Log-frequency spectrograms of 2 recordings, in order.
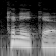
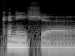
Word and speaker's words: Kanika: say the name alright it's it's kanika not kanesha and all that [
